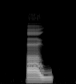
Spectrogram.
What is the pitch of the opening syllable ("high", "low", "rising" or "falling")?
high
